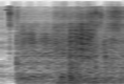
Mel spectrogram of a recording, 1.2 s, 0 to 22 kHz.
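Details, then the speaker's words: 1974 Chevrolet 3/4-ton pickup, sat for years with tank gas from 2012: short cranking burst with one rough cough that never catches; owner suspects ignition timing and goes to adjust it. "Oh, cough. Whew. Let's adjust that timing."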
